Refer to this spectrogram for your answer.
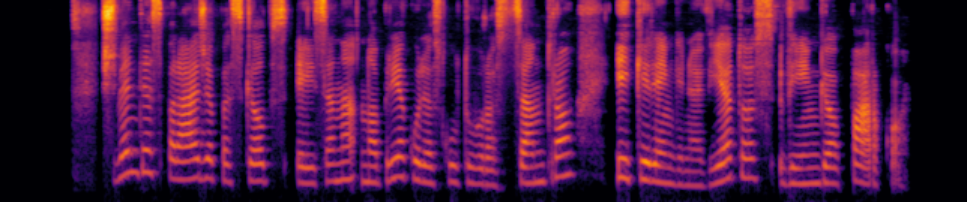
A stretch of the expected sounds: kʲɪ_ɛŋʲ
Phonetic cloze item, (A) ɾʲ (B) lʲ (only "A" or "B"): A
